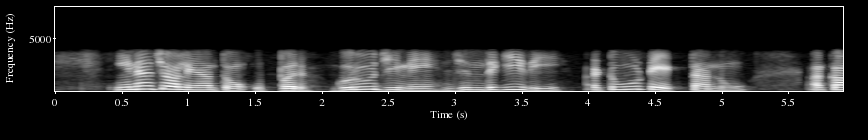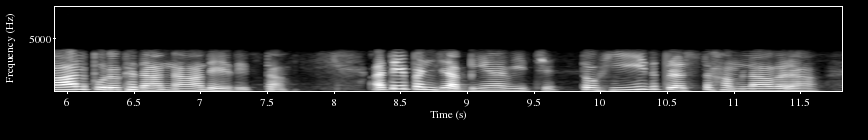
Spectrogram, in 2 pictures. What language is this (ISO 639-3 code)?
pan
